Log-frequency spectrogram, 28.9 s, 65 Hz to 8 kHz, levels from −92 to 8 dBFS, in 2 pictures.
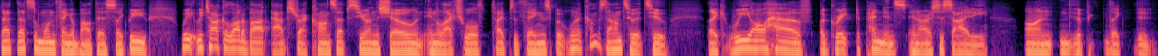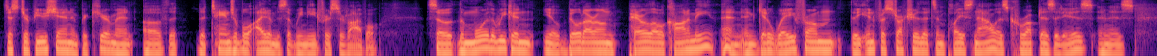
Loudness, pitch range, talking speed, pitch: -18 LUFS, 95-115 Hz, 190 wpm, 105 Hz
